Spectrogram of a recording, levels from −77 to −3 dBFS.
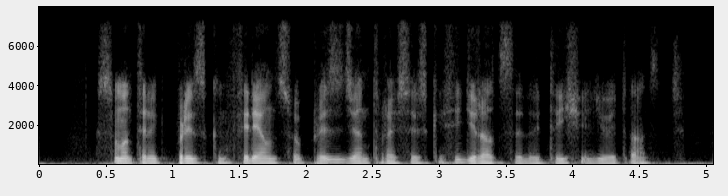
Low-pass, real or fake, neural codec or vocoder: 7.2 kHz; fake; codec, 16 kHz in and 24 kHz out, 0.9 kbps, LongCat-Audio-Codec, fine tuned four codebook decoder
